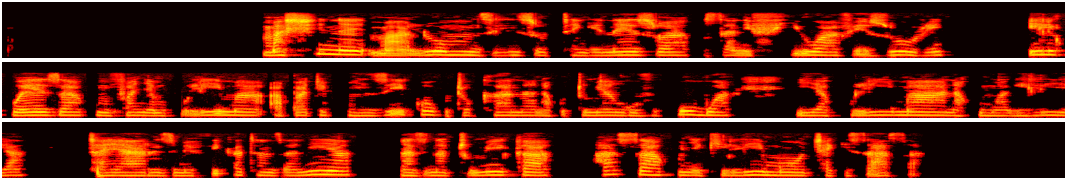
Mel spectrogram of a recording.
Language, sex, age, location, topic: Swahili, female, 36-49, Dar es Salaam, agriculture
